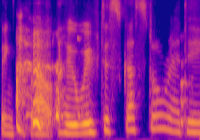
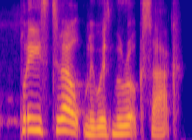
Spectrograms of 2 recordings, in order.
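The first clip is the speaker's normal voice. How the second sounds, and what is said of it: Put-on Yorkshire accent. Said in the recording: “said in the wrong accent ... Probably should do it in Yorkshire ... with the accent. You were so spot on as well.”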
